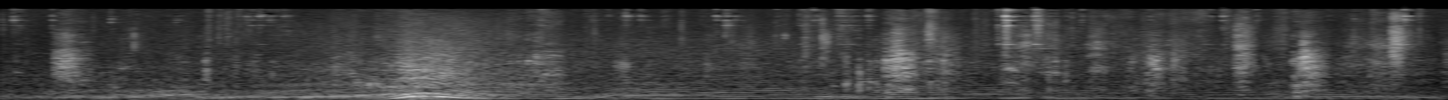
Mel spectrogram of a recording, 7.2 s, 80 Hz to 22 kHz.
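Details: Wrestling in play, Duke, a 7-year-old blue/red pitbull, and Lucy, a 7-month-old German Shepherd, trade deep rumbling growls; a louder, higher growling burst erupts near two seconds, then the rumbling continues over scuffles.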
